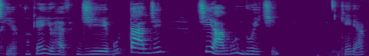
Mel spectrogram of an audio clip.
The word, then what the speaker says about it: tarde: What is the same to say that E at the end of the word will be pronounced as I, like tarde.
